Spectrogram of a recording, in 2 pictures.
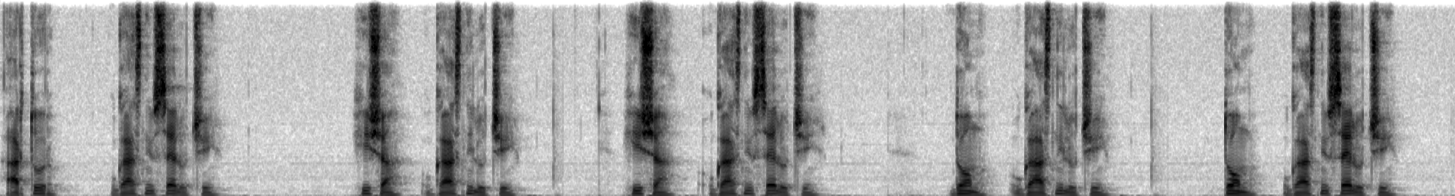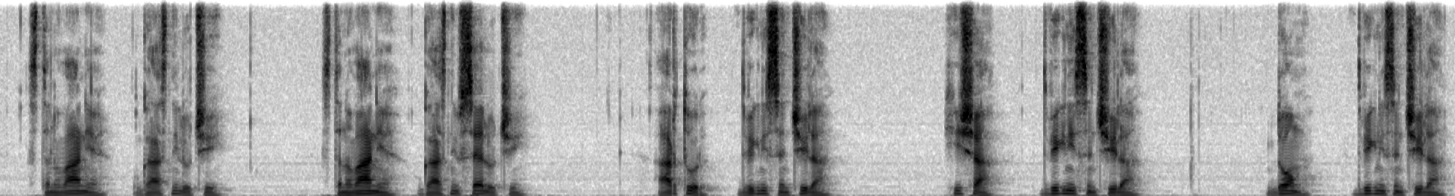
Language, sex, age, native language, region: Slovenian, male, 30-49, Slovenian, Central Slovenia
